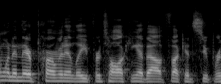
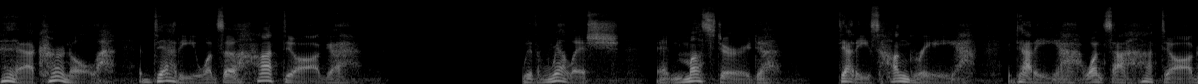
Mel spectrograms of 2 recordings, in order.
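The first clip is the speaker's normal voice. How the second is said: breathy put-on gruff voice, lower and quieter; 10 semitones lower, 9 dB quieter than usual. Joking in a game, drifting into a new character: breathy Solid Snake voice. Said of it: "The breathiness at the end of the words".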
